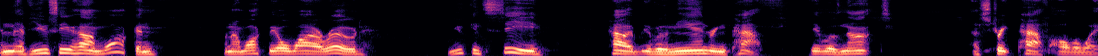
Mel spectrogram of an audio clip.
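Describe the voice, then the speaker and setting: With an American accent, a man talks at a fairly slow pace in a fairly high voice with ordinary pitch variation and long, frequent pauses, on a very clean recording with a silent background and a dry, close sound with no echo. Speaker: outdoor vlogger. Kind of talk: walking vlog narration. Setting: outdoors.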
